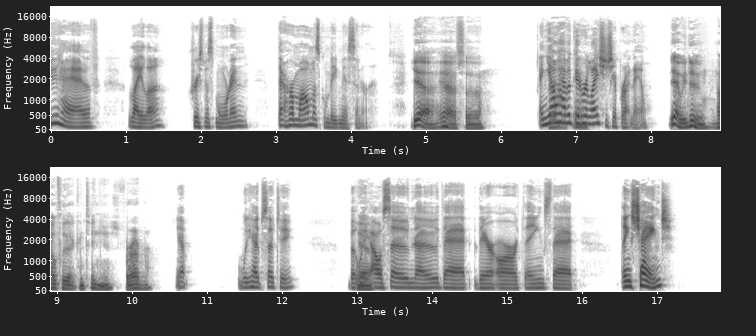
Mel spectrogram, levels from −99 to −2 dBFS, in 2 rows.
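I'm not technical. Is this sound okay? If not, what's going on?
No. At 16.56 seconds the speech suddenly gets clearly louder, noticeably but not drastically, and stays that way to the end. This is a sudden gain jump, likely a volume setting changed instantly with no gradual ramp. What tells it apart from a speaker simply talking louder is that the quiet background noise between words jumps up at the same instant, and the change happens all at once rather than building gradually.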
